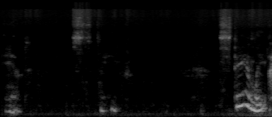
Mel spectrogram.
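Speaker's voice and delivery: soft whisper of names read off the screen. Real, not acted. Psychic whispers the names of regular viewers. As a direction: whisper each name as you spot it.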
